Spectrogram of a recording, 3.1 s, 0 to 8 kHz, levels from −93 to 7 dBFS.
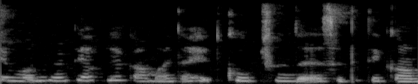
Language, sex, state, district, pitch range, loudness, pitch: Marathi, female, Maharashtra, Dhule, 300-340 Hz, -36 LUFS, 325 Hz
